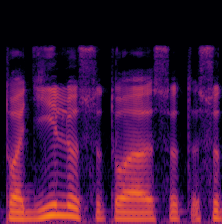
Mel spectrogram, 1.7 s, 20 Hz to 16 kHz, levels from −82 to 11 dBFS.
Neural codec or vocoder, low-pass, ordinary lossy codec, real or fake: none; 7.2 kHz; MP3, 96 kbps; real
